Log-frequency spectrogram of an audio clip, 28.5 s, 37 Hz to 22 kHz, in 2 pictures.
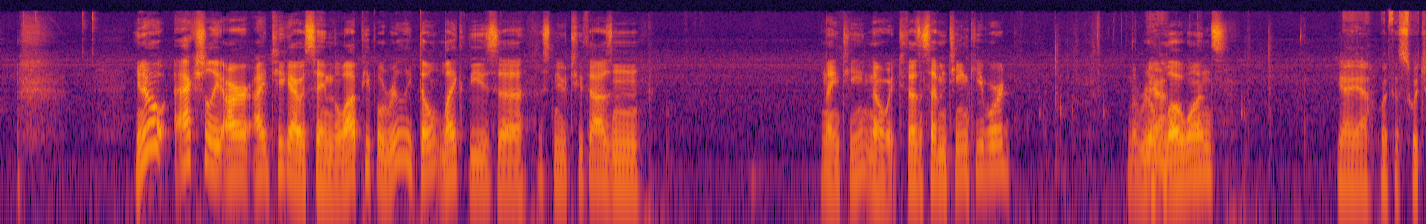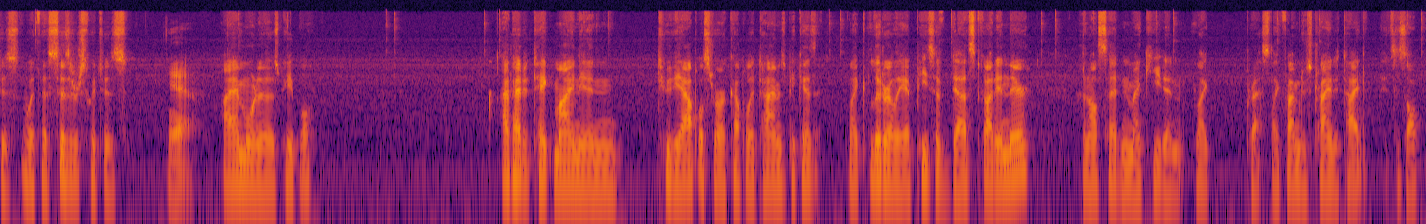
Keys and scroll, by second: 21.8 l, 24.4 space.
